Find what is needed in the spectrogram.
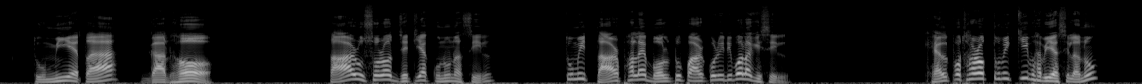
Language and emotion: Assamese, angry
